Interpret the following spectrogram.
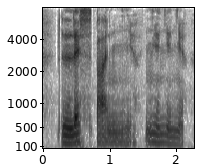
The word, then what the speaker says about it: Espagne: Okay, don't insist on the final E because basically it's not pronounced. L'Espagne. Gna, gna, gna. L'Espagne.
